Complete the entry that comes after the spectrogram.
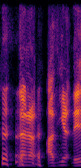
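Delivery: ordinary delivery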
